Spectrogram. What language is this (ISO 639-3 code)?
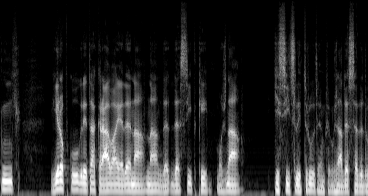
ces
